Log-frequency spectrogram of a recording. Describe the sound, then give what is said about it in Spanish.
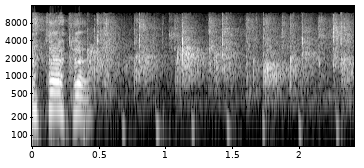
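Applause from the audience at a meeting, starting after a short spoken phrase: a run of light, evenly spaced claps that continues at a steady pace to the end. “Pues nos lo echamos y yo creo que nos merecemos un aplauso, ¿no?”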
